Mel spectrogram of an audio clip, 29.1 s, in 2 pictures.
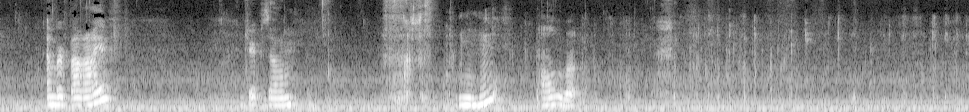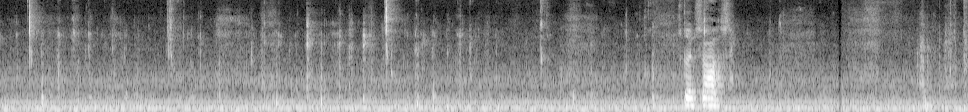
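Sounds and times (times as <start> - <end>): low hum: 0.0 - 29.0
wet chewing: 7.8 - 24.7.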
